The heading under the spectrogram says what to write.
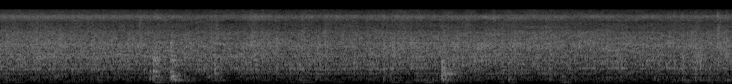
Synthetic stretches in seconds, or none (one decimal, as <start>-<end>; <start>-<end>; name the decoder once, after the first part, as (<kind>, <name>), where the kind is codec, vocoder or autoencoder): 1.5-2.4 (codec, DAC); 4.2-6.8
